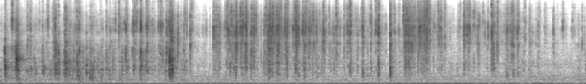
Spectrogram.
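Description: Crinkly plastic blind bag being handled and torn open by hand: dense crackling and rustling, busiest in the middle. Near the start, fingers work open the box's perforated cardboard door.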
